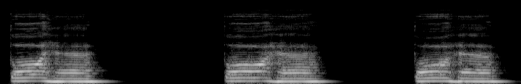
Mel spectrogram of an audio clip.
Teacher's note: the ta is heavy letter, ha is light, so make sure you say that as well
